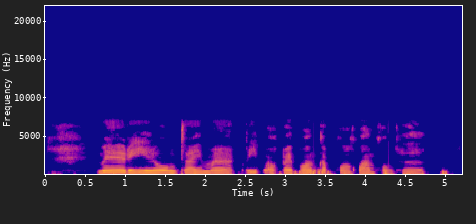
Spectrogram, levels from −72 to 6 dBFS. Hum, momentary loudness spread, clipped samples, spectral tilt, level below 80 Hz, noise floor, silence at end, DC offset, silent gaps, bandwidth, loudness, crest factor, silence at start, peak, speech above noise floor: none; 14 LU; under 0.1%; -6 dB/octave; -52 dBFS; -37 dBFS; 0.2 s; under 0.1%; none; 7.4 kHz; -18 LUFS; 16 dB; 0.15 s; -2 dBFS; 20 dB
